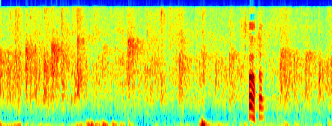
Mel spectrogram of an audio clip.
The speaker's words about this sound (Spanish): Dale un aplauso a tu Señor, por favor.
